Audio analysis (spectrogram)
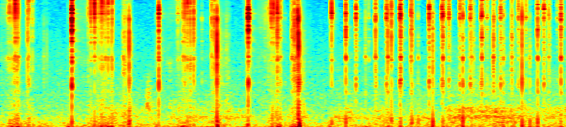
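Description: Fingernails scratch and click on the solid metal parts of a small metal buckle on a black belt, held just below the microphone. A quiet, fast run of sharp, bright clicks and short scratches is heard. Each click stops dry with no ringing, and there is a faint rubbing texture between the hits.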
